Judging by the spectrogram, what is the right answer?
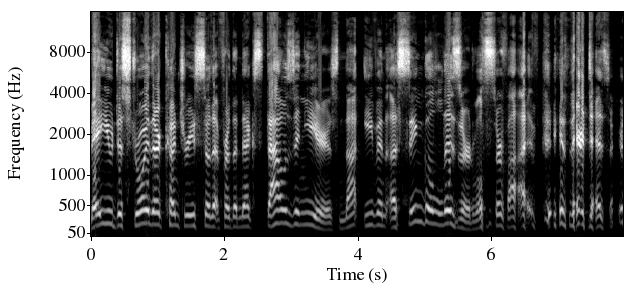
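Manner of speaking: very high, very loud, booming scream. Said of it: "he screams".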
